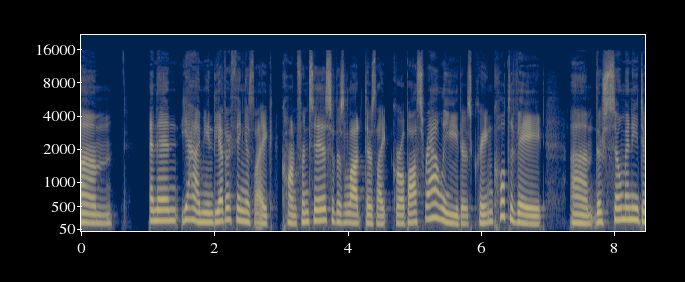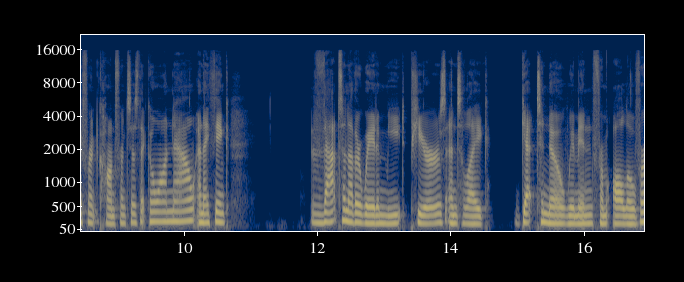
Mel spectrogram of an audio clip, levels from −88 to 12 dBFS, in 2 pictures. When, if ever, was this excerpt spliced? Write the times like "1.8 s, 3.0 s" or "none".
2.9 s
